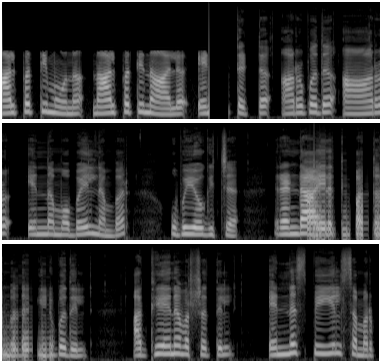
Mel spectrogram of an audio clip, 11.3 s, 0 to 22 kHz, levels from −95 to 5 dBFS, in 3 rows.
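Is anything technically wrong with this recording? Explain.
Yes, there are two faults.

From 0.0 to 2.27 s, the speech sounds dull and boxy. A faint new noise floor sits well below it, with no real level jump. A 200 ms gap marks the change. The input likely switched to a poorer device.

From 6.84 to 8.09 s, the speech becomes a rigid, metallic buzz at 200 Hz. This is robotic sound from repeated short buffers, likely about 5 ms long. Most of that stretch is repeats, and the real audio in between is skipped.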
